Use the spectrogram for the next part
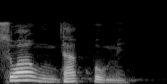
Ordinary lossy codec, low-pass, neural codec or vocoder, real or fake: Opus, 64 kbps; 7.2 kHz; none; real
